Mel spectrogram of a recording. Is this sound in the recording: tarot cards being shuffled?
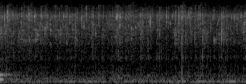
no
